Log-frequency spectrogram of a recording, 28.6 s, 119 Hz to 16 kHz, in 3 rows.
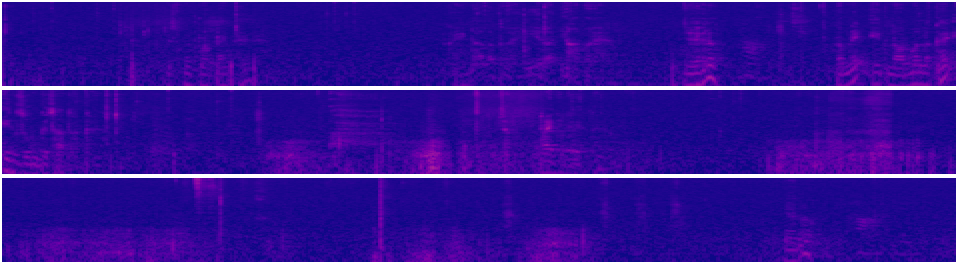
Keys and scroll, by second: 2.7 ctrl+space.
